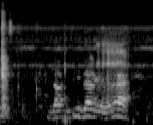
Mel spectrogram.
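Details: Native country goat bleating on a farm: a wavering, quavering bleat of about one and a half seconds, breaking into a trembling second phrase, with people talking in Tamil just before and after.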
